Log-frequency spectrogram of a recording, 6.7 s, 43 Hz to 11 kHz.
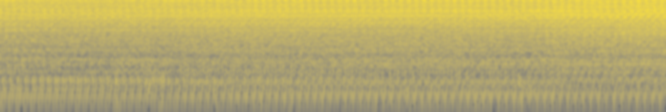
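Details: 1967 IH Loadstar 1600 shop truck V8 started in the shop during overhaul, slight tapping suspected from exhaust; loud steady low rumble with even beat about two per second, no misses, smooth idle.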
